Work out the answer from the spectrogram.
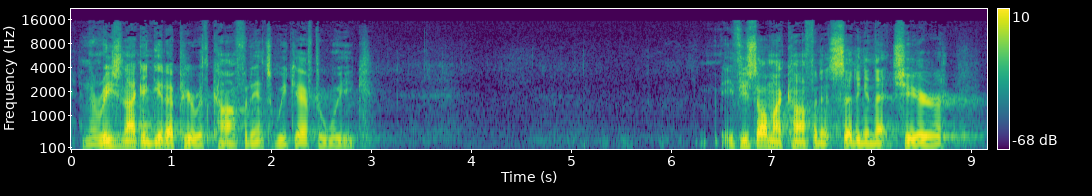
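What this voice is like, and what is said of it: Twangy accent. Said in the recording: “my twang gets me in trouble at times”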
